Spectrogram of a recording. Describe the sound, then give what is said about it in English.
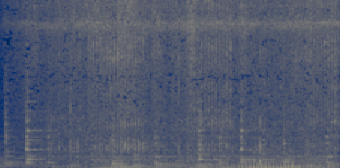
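A Singapura cat, also known as the Longgang cat, vocalizes, a continuous low, throaty murmur that swells after the first second and turns into a pulsing, purr-like rumble near the end. “It's the Singapura, also known as the Longgang cat.”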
